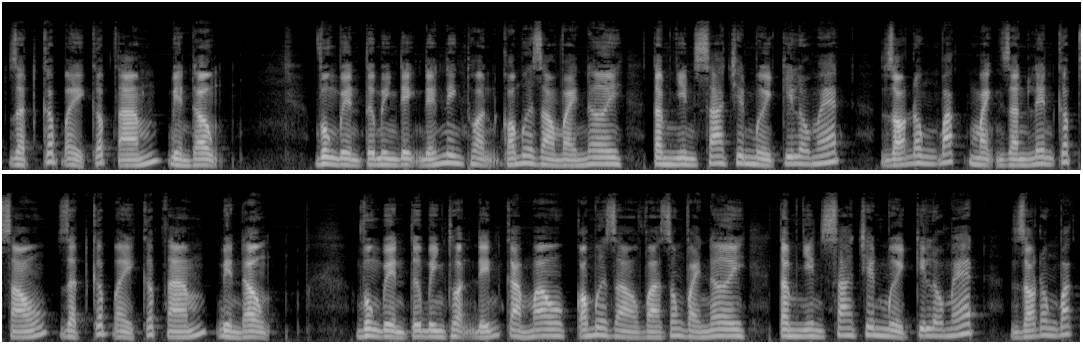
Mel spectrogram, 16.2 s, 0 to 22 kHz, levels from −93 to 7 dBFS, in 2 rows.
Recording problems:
none

